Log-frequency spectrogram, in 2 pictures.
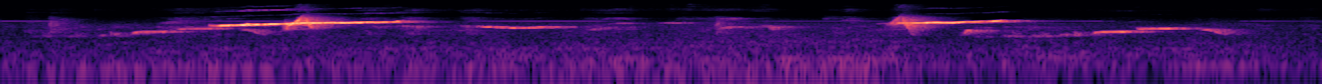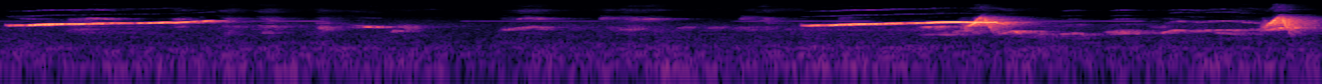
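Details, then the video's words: Song of an Oriental magpie-robin, used to coax a silent bird into singing: loud rising whistles alternating with lower warbled notes, phrases repeating about every two to three seconds, faint low hum beneath. "Siulan KACER untuk kacermu yang malas bunyi"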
